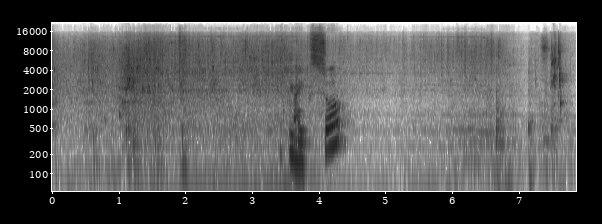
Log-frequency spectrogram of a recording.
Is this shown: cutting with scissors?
no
